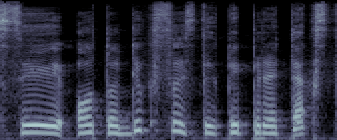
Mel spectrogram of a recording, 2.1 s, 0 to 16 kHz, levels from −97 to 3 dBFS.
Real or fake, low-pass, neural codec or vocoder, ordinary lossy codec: fake; 14.4 kHz; codec, 44.1 kHz, 3.4 kbps, Pupu-Codec; Opus, 64 kbps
